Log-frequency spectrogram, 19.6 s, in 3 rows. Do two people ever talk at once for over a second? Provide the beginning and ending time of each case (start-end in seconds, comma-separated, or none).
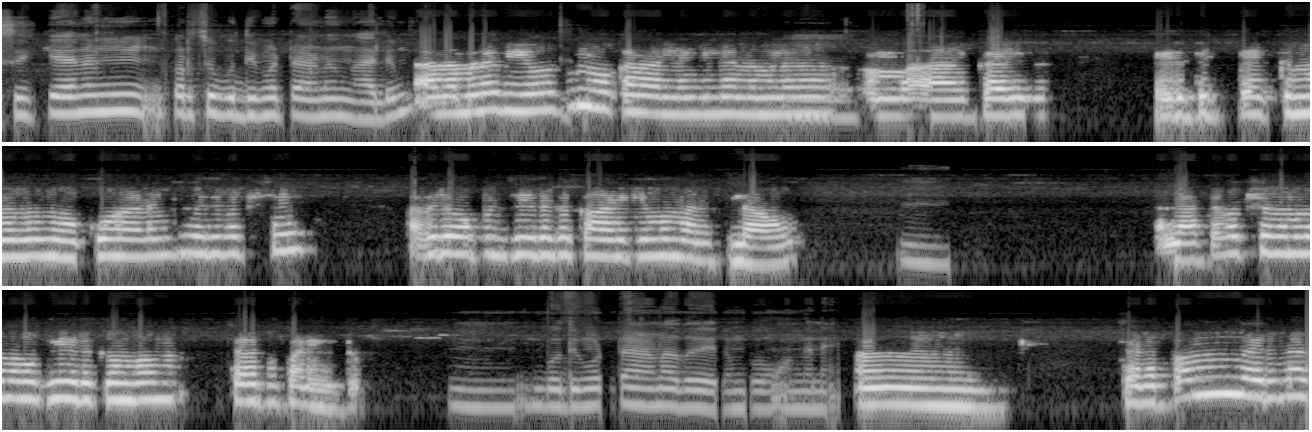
none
